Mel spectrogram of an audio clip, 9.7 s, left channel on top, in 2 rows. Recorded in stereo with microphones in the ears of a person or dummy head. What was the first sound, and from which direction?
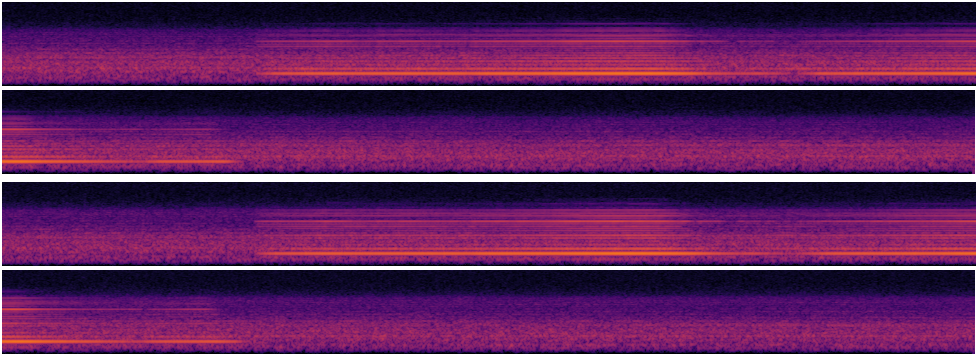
A violin, centre (ahead or behind).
